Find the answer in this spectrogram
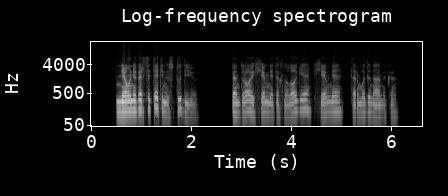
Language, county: Lithuanian, Panevėžys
